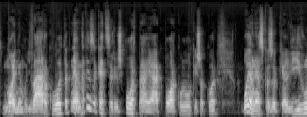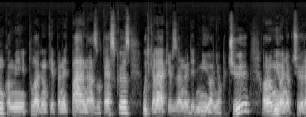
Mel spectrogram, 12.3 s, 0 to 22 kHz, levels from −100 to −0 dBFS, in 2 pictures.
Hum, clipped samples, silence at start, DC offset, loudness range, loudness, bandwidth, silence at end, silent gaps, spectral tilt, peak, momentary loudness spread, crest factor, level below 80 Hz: none; under 0.1%; 0.05 s; under 0.1%; 2 LU; -24 LUFS; 14.5 kHz; 0 s; none; -5 dB/octave; -2 dBFS; 10 LU; 22 dB; -86 dBFS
